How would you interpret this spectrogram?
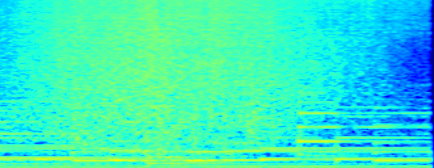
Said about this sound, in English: Now and then, a thin line of water reaches the shore and slips gently around your feet before pulling back into the sea.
